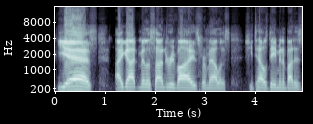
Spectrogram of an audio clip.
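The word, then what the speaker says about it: Alys: one of them Alice okay it's pronounced Alice thank you yeah that's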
